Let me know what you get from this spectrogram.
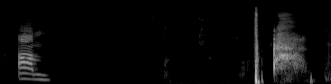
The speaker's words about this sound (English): I honestly heard that swig.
